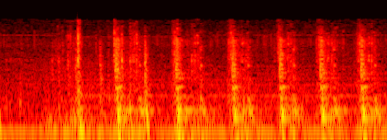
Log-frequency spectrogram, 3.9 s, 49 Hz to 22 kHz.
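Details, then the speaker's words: Abandoned 1985 Chevrolet Camaro IROC-Z Z28, sat 10+ years in a field, after it idled high and died; rapid uneven clicks, two or three a second, with no cranking; starter clicking, no crank; owner then adds a jump pack for extra voltage. "Okay, it's just clicking now."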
